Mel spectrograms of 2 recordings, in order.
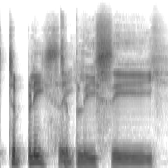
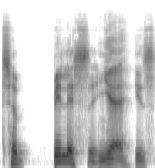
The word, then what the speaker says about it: Tbilisi: No, you often hear it pronounced as Tbilisi. Yeah. When you hear it on the television, but find it quite hard to actually get a definitive way of saying it. Like Tbilisi seems to be more what it should be,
